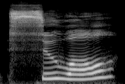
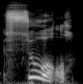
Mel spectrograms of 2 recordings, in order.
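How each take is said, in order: First: The name is said with two syllables. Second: The name is said with one syllable. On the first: "two syllables" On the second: "one syllable"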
